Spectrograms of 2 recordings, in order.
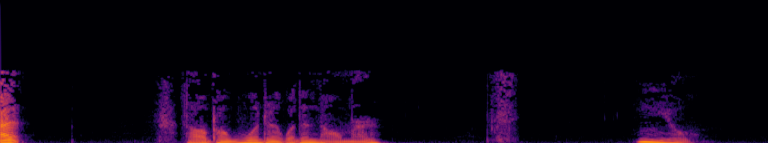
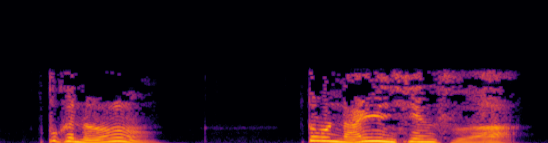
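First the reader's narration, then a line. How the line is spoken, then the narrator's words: Brazen loud shout. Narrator (Chinese): 老婆越发肆无忌惮了，她大声的喊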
